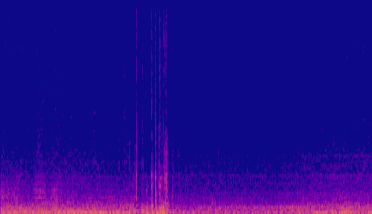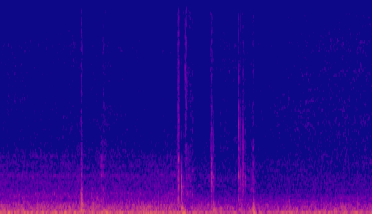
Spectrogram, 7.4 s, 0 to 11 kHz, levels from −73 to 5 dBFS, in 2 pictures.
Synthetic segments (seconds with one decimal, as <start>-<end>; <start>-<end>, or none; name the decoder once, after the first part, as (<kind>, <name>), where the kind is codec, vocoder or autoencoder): none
